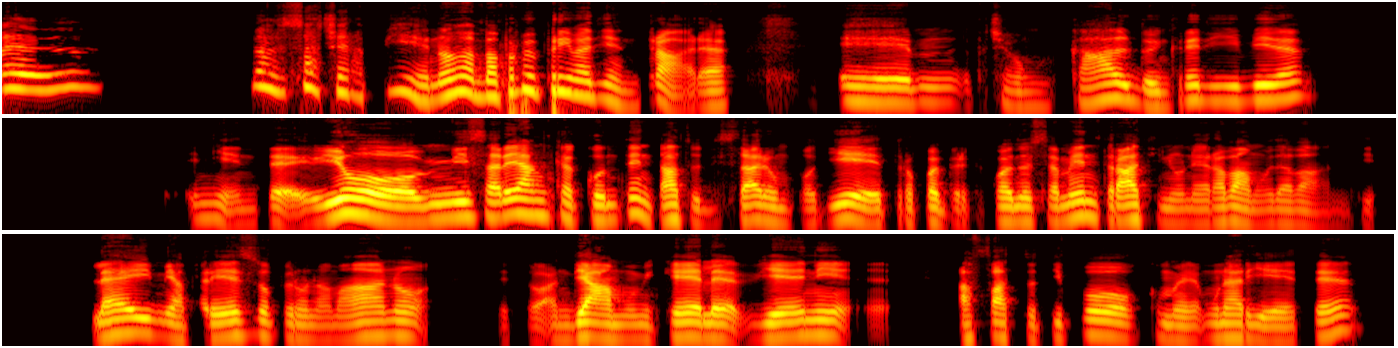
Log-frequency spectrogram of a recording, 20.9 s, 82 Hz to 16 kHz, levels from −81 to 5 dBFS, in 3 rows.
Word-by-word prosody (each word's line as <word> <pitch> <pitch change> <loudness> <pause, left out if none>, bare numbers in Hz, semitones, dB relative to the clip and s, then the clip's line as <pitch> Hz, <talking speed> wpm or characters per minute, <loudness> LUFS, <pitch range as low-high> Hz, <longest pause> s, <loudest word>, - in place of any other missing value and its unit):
Ehm, 280 +2 -1 0.7
non 300 -5 -3
so, 300 +6 -4
c'era 230 -5 -7
pieno, 205 -5 -2
ma 235 0 +3
ma 195 -2 +2
proprio 245 +5 -1
prima 230 -4 +1
di 175 -3 -6
entrare, 120 -2 -3 0.5
eh. 150 -2 -1
E - - -2
mhmm 145 -1 -13
faceva 125 -2 -16
un 115 0 -19
caldo 165 -1 -2
incredibile 160 +7 -2 1.3
e - - -18
niente. 115 -7 -7
Io 140 -3 +8
mi 150 +4 +1
sarei 155 +2 +5
anche 170 -4 +3
accontentato 140 -1 -1
di 105 - -22
stare 135 +3 +1
un 120 -2 -8
po' 115 +1 -13
dietro. 135 -4 0
Poi, - - -2
perché - - -16
quando 125 0 -1
siamo 125 +3 -3
entrati 135 -4 +3
non 115 -1 -11
eravamo 115 -1 -3
davanti. 105 -3 -13 0.5
Lei 155 +3 +3
mi 130 -3 -3
ha 110 - -3
preso 135 +2 -2
per 125 -2 -10
una 110 -1 -8
mano, 135 +4 -1
ha - - -22 0.3
detto: - - -16
"Andiamo 120 +1 +4
Michele, 125 +2 +2
vieni". 130 +4 +1
Ehm, - - -22 0.4
ha - - -2
fatto, - - -3
tipo 130 -1 -2
come 115 -4 -8
un 120 +3 -10
ariete, 125 - -3
135 Hz, 165 wpm, -24 LUFS, 120-160 Hz, 1.3 s, Io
